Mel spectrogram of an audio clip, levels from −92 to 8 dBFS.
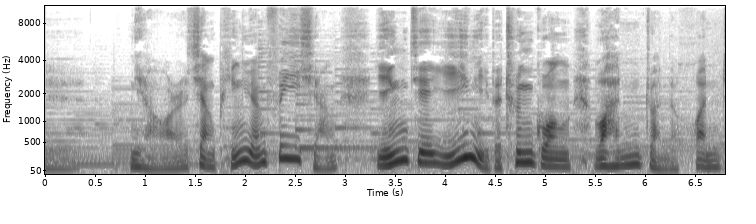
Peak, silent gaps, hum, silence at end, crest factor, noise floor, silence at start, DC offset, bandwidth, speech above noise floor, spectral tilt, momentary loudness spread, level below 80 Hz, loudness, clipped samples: -2 dBFS; none; none; 0 s; 18 dB; -40 dBFS; 0 s; under 0.1%; 11 kHz; 20 dB; -7 dB/octave; 17 LU; -40 dBFS; -21 LUFS; under 0.1%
